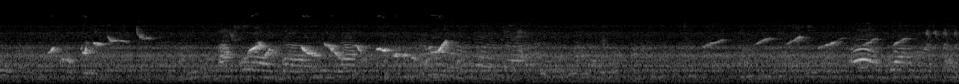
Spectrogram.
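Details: Crossbred shama singing vigorously: bursts of bright, quick whistled notes, many rising sharply, in phrases around the middle, then a pause before a second run of upward-slurred whistles near the end.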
